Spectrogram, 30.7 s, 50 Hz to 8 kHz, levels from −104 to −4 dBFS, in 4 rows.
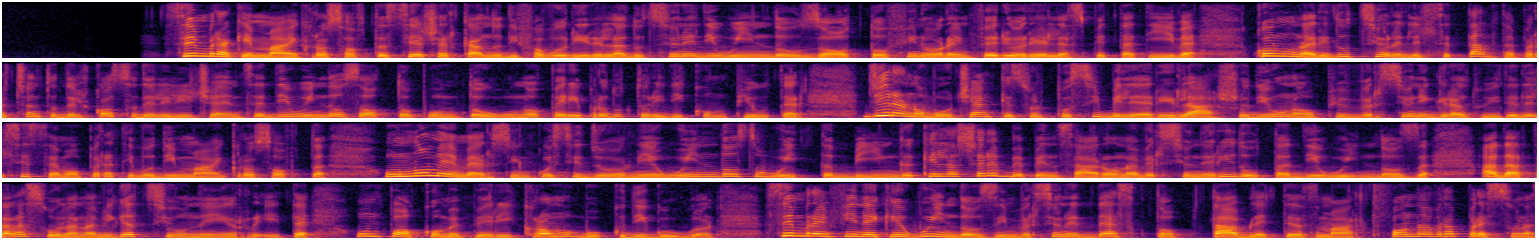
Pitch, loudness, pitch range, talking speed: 210 Hz, -25 LUFS, 190-250 Hz, 185 wpm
